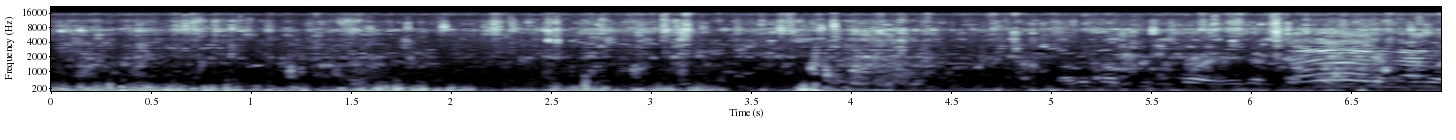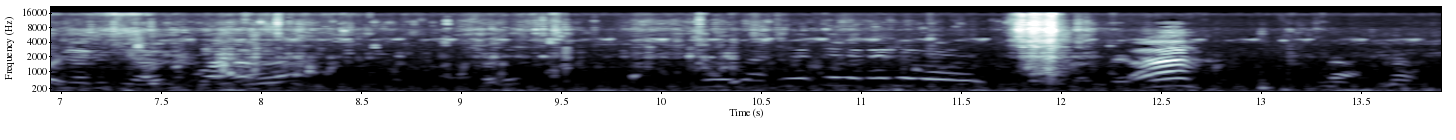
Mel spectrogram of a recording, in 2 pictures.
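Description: Water splashes and sloshes nearby.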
